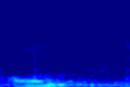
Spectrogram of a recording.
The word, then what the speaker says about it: anonymous: anonymous. 이런 발음들은요, 자꾸 하세요.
